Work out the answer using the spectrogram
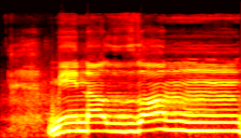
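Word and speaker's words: مِنَ الظَّنِّ: Minadh-dhon, cara membacanya sukun tasydid nun, yaitu guna ketika waqaf itu tetap digunakan dengan ditekan ke nunnya. Minadh-dhon, dan ditahan. Minadh-dhon katsiran minadh-dhon.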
